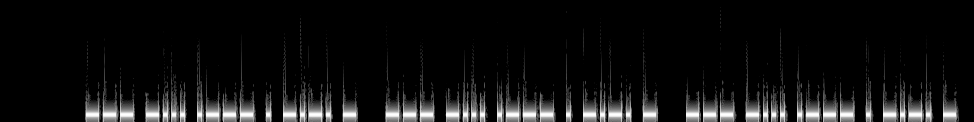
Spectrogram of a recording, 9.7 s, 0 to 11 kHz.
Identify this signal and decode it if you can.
Morse code, heard as a keyed tone, about 28 wpm, 700 Hz. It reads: OBJECT OBJECT OBJECT
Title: Top 500 Words Repeated 28wpm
